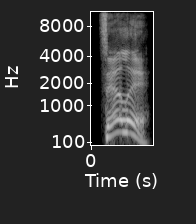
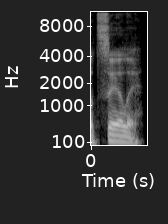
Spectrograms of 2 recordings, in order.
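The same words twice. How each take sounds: First: Calling out. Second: Said in the usual way. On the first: Acted. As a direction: call out asking if they're alive. Shouted question.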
